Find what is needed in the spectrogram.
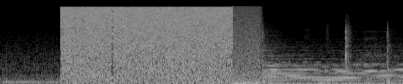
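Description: A low hum, then about half a second in a sudden loud burst of analog TV static that lasts nearly two seconds. It cuts into station-ident music of held notes, with a few faint clicks over it.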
